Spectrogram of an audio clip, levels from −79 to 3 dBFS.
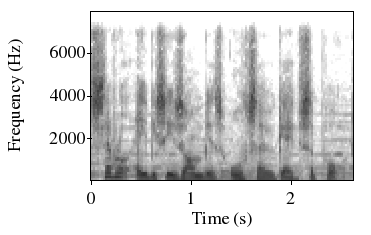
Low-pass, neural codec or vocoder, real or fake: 7.2 kHz; none; real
